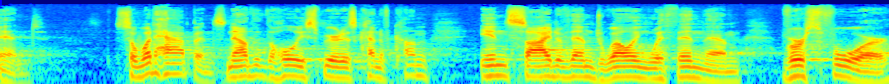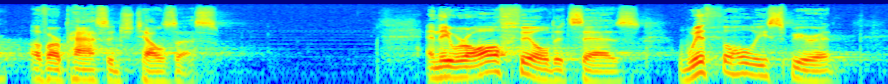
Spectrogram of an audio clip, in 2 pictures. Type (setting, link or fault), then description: setting, large echoing room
